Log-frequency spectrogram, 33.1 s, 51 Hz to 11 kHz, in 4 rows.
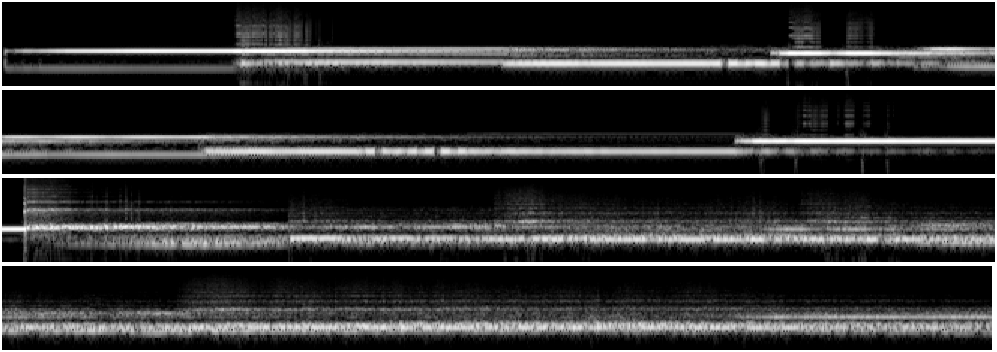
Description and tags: A quiet 30 second track that in some place has a short
motif or melody. Beginning with a 90 second sine wave,
and the wave was repeated, each time the repeated section
subjected to equalization shifts, in this case the Audacity
equalization module where I made modified the initial flat
equalization curve. Different from the multi-band EQ, the
changes are made manually. Followed by changes of pitch,
and also the comb filter which changes the length of
band separation. The last portion of the track has been
harmonically modified. The whole 90 second track was
made of copied or repeated sections and then
has been sized down to 30 seconds by increasing tempo--
shortening the track from beginning to end.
